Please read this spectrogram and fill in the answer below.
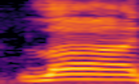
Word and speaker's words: LA: looking at this uh La Knight as a potential candidate La Knight Oh you mean La Knight what I say it's pronounced L A oh I I thought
